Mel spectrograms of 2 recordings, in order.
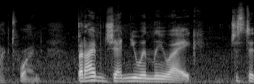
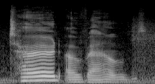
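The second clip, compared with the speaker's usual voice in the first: slow, drawn-out command; much slower than usual. Shown as a demonstration. Viewer asked for it, so a drawn-out "Turn around". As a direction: stretch "Turn around" out slowly, voice rising at the end. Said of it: "Someone said".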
